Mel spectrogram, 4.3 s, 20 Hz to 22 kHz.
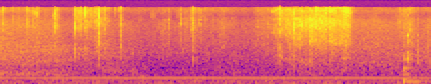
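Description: Faint tearing of the paper backing being peeled off a strip of Lite Steam-A-Seam 2 double-sided fusible web tape on fabric, a little clearer about three seconds in, over a steady low hum.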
